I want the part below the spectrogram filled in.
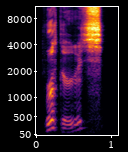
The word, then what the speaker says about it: Brooker: Charlie Brookers. Right? Am I saying that right? – Oh, yeah, I'll go with that. It Char- says Brooker. – Yeah, yeah, Brooker.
